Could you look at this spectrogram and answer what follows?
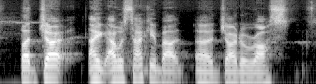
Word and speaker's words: Jodorowsky: I can't pronounce it. Jodorowsky.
